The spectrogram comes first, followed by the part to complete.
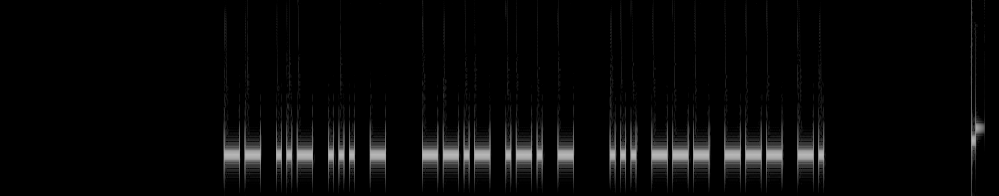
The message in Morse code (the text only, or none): MUST QRT SOON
